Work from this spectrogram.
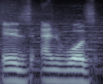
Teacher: how is and was end with a Z instead of an S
